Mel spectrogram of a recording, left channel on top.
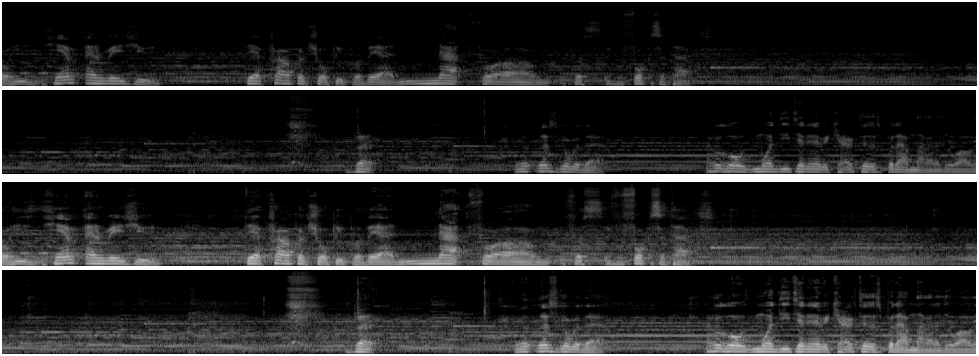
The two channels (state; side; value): quieter; left; 12.1 dB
